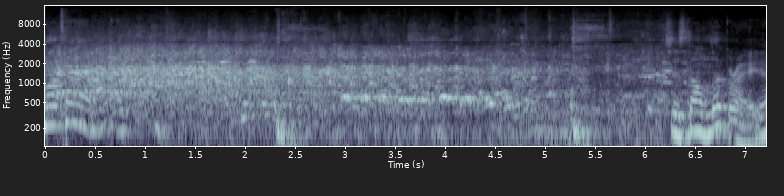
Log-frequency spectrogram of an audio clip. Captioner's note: audience laughing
